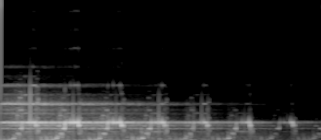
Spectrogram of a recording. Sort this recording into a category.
Instrument samples > Synths / Electronic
